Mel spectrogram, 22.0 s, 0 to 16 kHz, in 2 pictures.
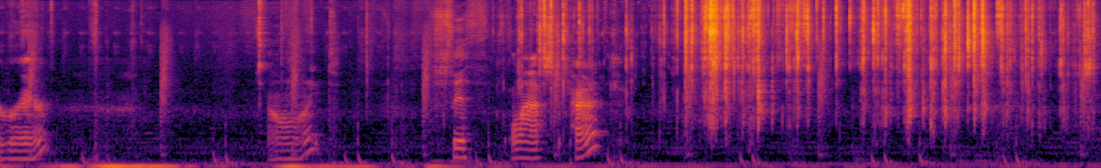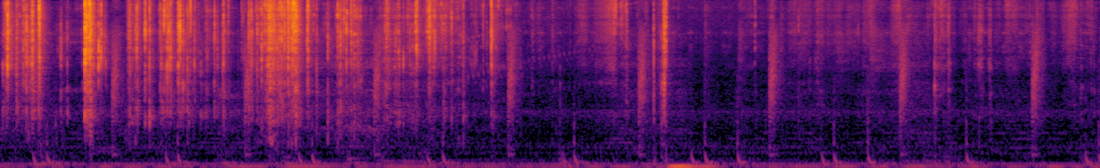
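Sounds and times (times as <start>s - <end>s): foil wrapper tearing and crinkling: 5.0s - 16.3s, 17.2s - 17.8s.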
